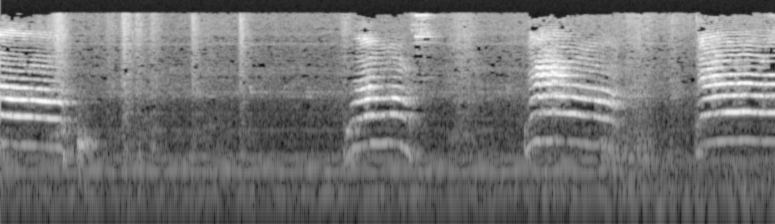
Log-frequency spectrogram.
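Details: Kittens calling in repeated bright mews, arched in pitch, about five across the stretch, longer ones near the end, set against a faint steady hum.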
